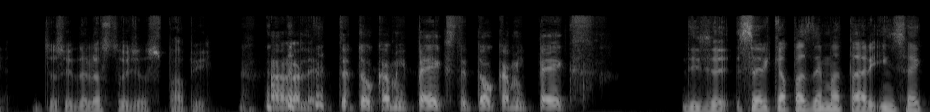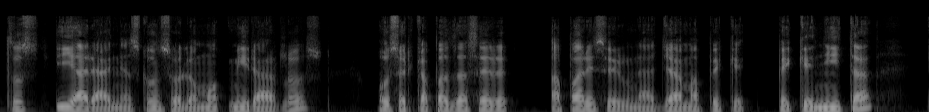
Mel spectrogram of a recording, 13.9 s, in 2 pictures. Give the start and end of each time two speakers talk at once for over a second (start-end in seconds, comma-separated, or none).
none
